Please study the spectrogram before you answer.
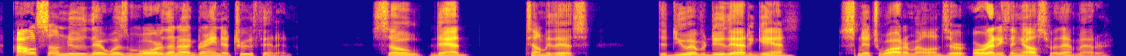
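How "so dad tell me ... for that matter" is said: ordinary talk, nothing marked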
